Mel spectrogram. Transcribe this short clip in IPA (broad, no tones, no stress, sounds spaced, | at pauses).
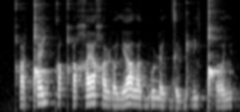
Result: qʰ ɜ ǃ æ ʎ k ʊ qʰ ə χ æ χ ɑ ɭ ɾ ɔ lʲ ɑ lˠ i b u ɳ ʌ lʲ d ə lʲ ɖʱ i lʲ ǃʰ ʌ lʲ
